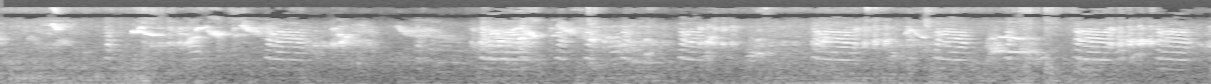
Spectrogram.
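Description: A room full of caged small finches chirping and calling, many short overlapping high chirps in quick succession.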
